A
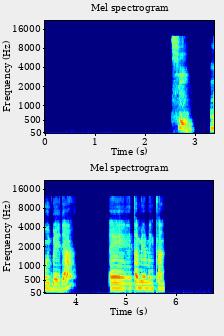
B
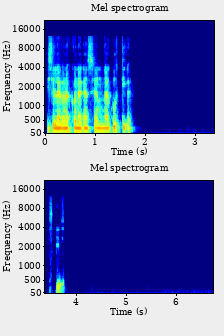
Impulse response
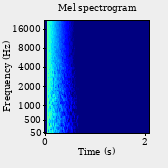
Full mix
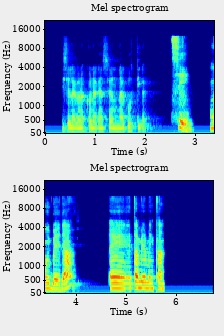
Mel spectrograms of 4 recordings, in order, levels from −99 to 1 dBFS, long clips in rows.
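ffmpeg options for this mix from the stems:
-filter_complex "[0:a]highshelf=f=7200:g=10.5,volume=1.26,asplit=2[s0][s1];[1:a]highpass=f=370:p=1,acompressor=threshold=0.0316:ratio=6,adelay=300,volume=0.596,asplit=2[s2][s3];[s3]volume=0.316[s4];[s1]apad=whole_len=311237[s5];[s2][s5]sidechaincompress=threshold=0.0501:ratio=8:attack=6:release=459[s6];[2:a]atrim=start_sample=2205[s7];[s4][s7]afir=irnorm=-1:irlink=0[s8];[s0][s6][s8]amix=inputs=3:normalize=0,highshelf=f=4800:g=-10,aeval=exprs='val(0)+0.000891*(sin(2*PI*50*n/s)+sin(2*PI*2*50*n/s)/2+sin(2*PI*3*50*n/s)/3+sin(2*PI*4*50*n/s)/4+sin(2*PI*5*50*n/s)/5)':c=same"

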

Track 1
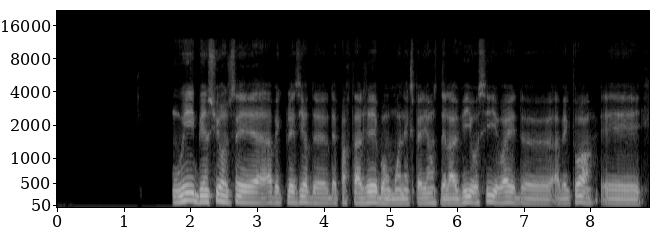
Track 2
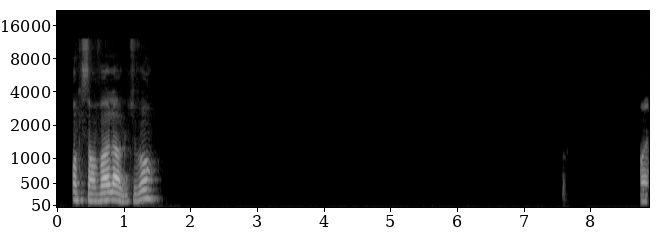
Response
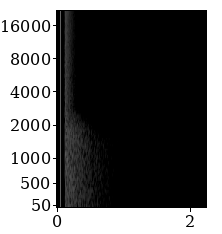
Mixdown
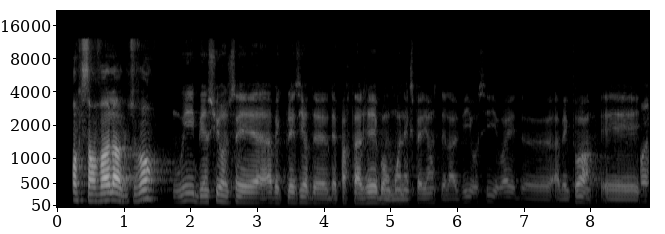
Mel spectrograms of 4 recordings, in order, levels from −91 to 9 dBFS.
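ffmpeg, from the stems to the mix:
-filter_complex "[0:a]volume=1.19,afade=t=in:st=1.7:d=0.71:silence=0.266073,afade=t=out:st=5.04:d=0.8:silence=0.223872,afade=t=in:st=7.09:d=0.71:silence=0.298538,asplit=3[s0][s1][s2];[s1]volume=0.2[s3];[1:a]volume=1.06,asplit=2[s4][s5];[s5]volume=0.119[s6];[s2]apad=whole_len=392084[s7];[s4][s7]sidechaincompress=threshold=0.00224:ratio=8:attack=16:release=501[s8];[2:a]atrim=start_sample=2205[s9];[s3][s6]amix=inputs=2:normalize=0[s10];[s10][s9]afir=irnorm=-1:irlink=0[s11];[s0][s8][s11]amix=inputs=3:normalize=0,highpass=860"

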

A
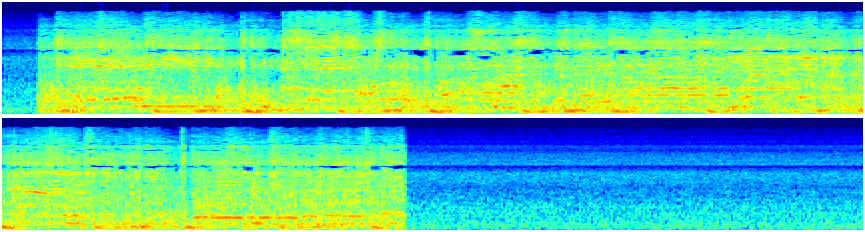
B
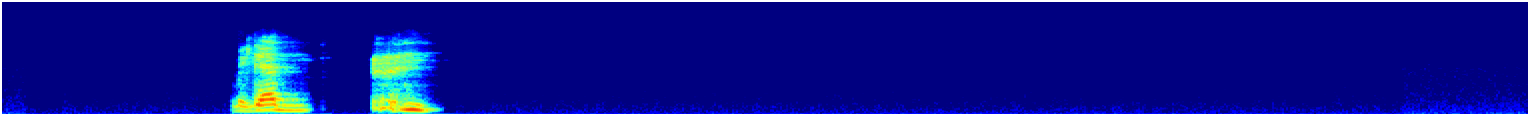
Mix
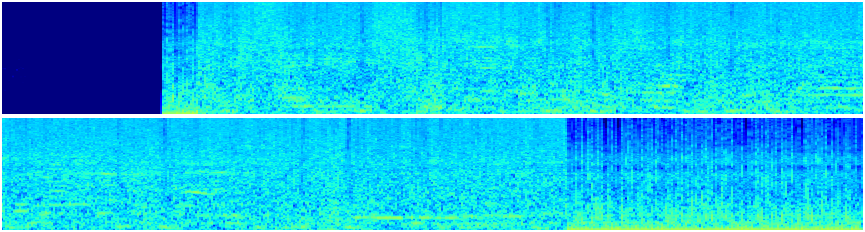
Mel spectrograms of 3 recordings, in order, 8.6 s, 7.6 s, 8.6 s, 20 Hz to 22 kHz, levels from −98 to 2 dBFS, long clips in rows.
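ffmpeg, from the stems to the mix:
-filter_complex "[0:a]aeval=exprs='val(0)+0.0112*(sin(2*PI*60*n/s)+sin(2*PI*2*60*n/s)/2+sin(2*PI*3*60*n/s)/3+sin(2*PI*4*60*n/s)/4+sin(2*PI*5*60*n/s)/5)':c=same,asoftclip=type=tanh:threshold=0.0398,highshelf=f=4800:g=2.5,adelay=800,volume=1[s0];[1:a]highpass=1200,volume=1.19[s1];[s0][s1]amix=inputs=2:normalize=0,lowshelf=f=100:g=-4,aeval=exprs='(mod(63.1*val(0)+1,2)-1)/63.1':c=same"

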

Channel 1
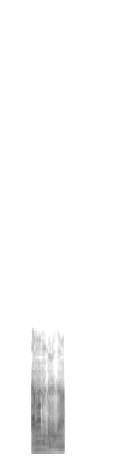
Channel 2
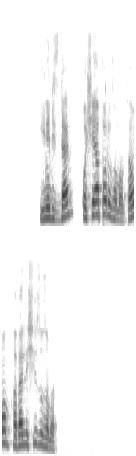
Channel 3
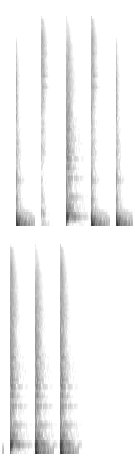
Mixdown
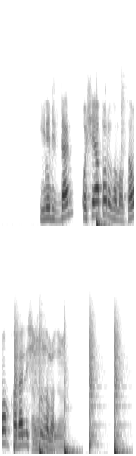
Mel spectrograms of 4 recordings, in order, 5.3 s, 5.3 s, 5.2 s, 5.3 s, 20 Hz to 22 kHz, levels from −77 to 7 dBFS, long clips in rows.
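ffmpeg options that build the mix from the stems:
-filter_complex "[0:a]firequalizer=gain_entry='entry(370,0);entry(860,-29);entry(2200,11)':delay=0.05:min_phase=1,volume=0.794[s0];[1:a]volume=1.33[s1];[2:a]adelay=1600,volume=0.794[s2];[s0][s1][s2]amix=inputs=3:normalize=0,lowpass=f=3300:w=0.5412,lowpass=f=3300:w=1.3066,equalizer=f=210:w=1.8:g=-14.5,dynaudnorm=f=360:g=5:m=1.5"

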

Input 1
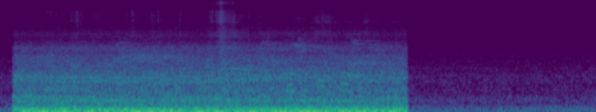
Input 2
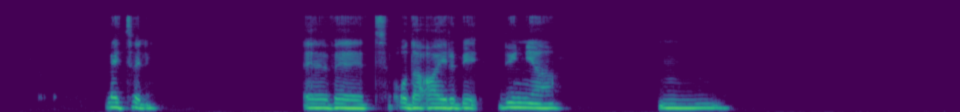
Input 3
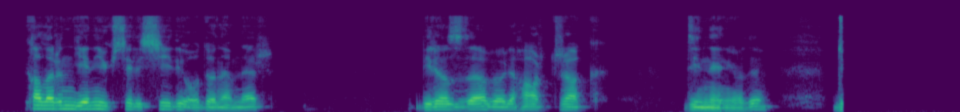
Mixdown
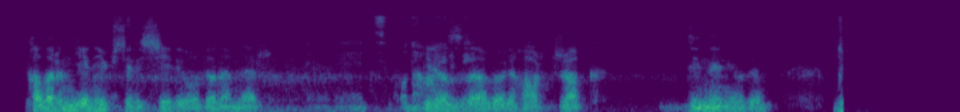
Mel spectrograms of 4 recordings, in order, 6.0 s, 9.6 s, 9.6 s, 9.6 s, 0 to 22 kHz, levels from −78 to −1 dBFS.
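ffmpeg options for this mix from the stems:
-filter_complex "[0:a]acompressor=threshold=0.0316:ratio=6,adelay=800,volume=0.224[s0];[1:a]volume=0.335,afade=t=in:st=3.47:d=0.34:silence=0.251189,afade=t=out:st=4.83:d=0.24:silence=0.237137,asplit=2[s1][s2];[2:a]aemphasis=mode=reproduction:type=bsi,agate=range=0.0708:threshold=0.00141:ratio=16:detection=peak,volume=0.631[s3];[s2]apad=whole_len=298445[s4];[s0][s4]sidechaincompress=threshold=0.00501:ratio=8:attack=6.3:release=309[s5];[s5][s1][s3]amix=inputs=3:normalize=0,equalizer=f=1300:t=o:w=0.52:g=14,afftfilt=real='hypot(re,im)*cos(2*PI*random(0))':imag='hypot(re,im)*sin(2*PI*random(1))':win_size=512:overlap=0.75"

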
